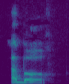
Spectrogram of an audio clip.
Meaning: aboard, on board
- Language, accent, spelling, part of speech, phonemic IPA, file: French, France, à bord, adjective, /a bɔʁ/, LL-Q150 (fra)-à bord.wav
